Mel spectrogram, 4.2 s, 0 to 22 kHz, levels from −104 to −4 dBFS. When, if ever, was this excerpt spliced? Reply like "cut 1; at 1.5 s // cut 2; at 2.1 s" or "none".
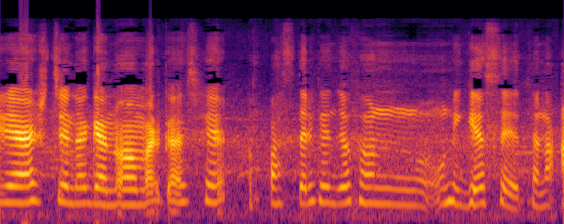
cut 1; at 1.8 s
